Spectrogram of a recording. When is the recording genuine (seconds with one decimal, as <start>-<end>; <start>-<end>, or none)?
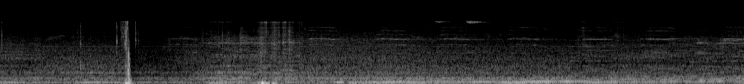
0.4-2.1; 3.0-5.7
